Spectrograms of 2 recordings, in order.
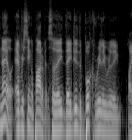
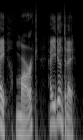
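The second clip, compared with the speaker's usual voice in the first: very strong, exaggerated Canadian accent. Greeting someone by name so people understand, in exaggerated Canadian accent. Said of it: "I have to, like, super Canadian his name up".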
